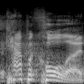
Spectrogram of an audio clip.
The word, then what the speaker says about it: capicola: It's capicola. It's a mispronunciation, or not mispronunciation, perhaps a more authentic sounding Capicool. Pronunciation of Capicola.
